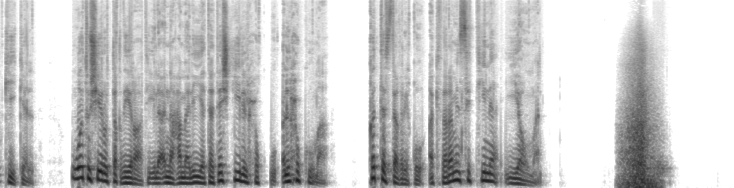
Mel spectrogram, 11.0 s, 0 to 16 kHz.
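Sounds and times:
whoosh sound effect: 9.3 - 10.0.

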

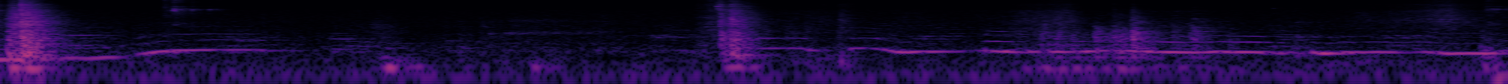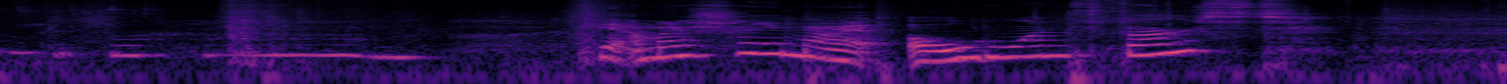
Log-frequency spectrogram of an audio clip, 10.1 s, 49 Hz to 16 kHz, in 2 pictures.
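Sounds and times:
woman humming: 0.0 - 1.4, 2.4 - 6.6.

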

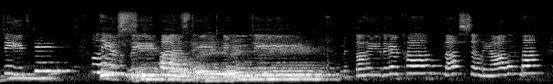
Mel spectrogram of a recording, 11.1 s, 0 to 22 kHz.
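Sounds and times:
woman singing unaccompanied: 0.0 - 5.2, 6.8 - 10.9.

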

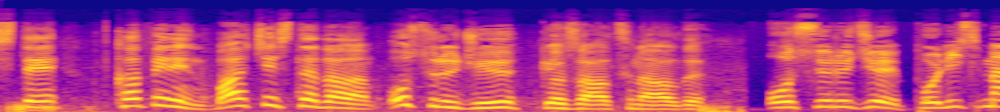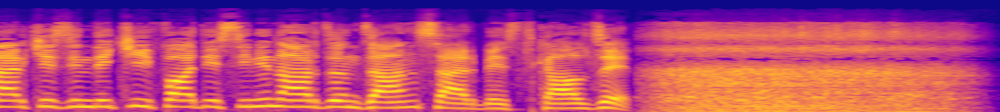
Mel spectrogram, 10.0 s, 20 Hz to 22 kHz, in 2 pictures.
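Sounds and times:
traffic rumble: 8.2 - 10.0.

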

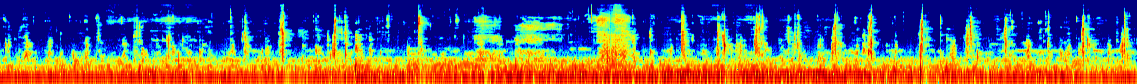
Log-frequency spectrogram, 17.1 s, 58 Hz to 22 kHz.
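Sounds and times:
steady low hum: 0.0 - 17.0
wet chewing: 0.0 - 17.0.

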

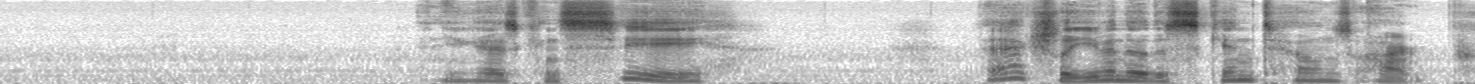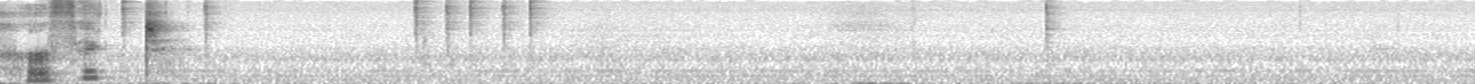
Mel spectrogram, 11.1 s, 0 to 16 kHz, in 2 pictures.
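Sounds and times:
computer keyboard clicks: 7.1 - 7.6.

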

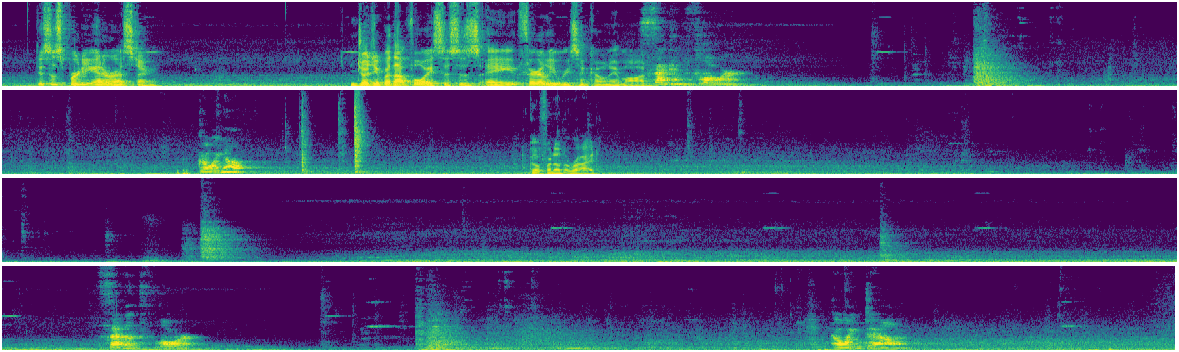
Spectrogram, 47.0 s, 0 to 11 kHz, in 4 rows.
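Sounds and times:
elevator doors sliding open: 0.4 - 17.0, 18.0 - 46.9
elevator doors closing clicks: 8.6 - 15.8, 27.1 - 37.0, 38.3 - 43.9
elevator door thump: 9.7 - 10.5.

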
